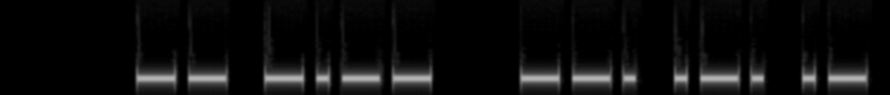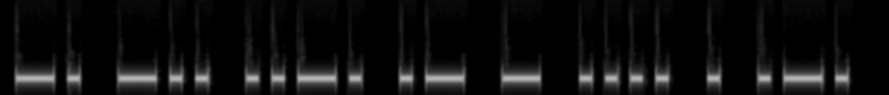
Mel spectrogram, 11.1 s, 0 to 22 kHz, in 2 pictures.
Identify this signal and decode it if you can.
Morse code, heard as a keyed tone, about 15 wpm, 700 Hz. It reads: MY GRANDFATHER
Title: Pangram Challenge v2 - 15wpm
